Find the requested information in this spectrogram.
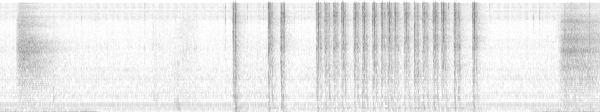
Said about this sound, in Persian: این منم که نشستم تا خبر مرگم رو تایپ کنم.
